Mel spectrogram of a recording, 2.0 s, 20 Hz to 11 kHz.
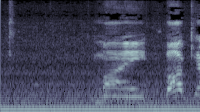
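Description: Steady low drone of a 2001 Dodge Ram's Cummins diesel heard from inside the cab, the truck hitched to a loaded trailer of about 15,000 pounds. A man's voice comes in over it about halfway through.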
